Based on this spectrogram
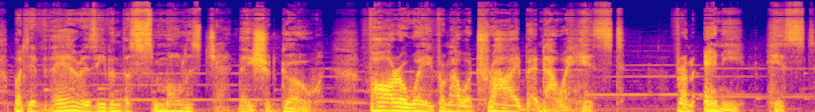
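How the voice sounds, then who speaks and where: Over clear music in the background, a man puts on a character voice at a medium pitch, speaking fairly slowly with very wide pitch swings. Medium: video game.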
